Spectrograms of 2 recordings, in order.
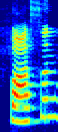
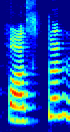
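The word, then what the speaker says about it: fasten: एक और रूल देखिए, अगर टी से पहले ऐसा है तो टी साइलेंट रहेगा, ठीक है। जैसे कि एफ ए एस टी ई एन, तो इससे क्या बोलते हैं? फासन बोलते हैं, फास्टन नहीं बोलते। बहुत से लोग इसे फास्टन बोलते हैं। तो यहाँ पे टी जो है वो साइलेंट है, क्योंकि उससे पहले क्या आ रहा है? एस आ रहा है। तो इसे क्या बोलेंगे हम? फासन बोलेंगे।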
